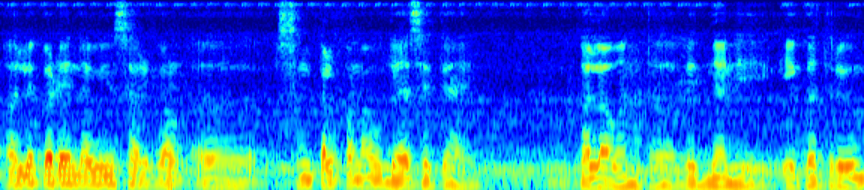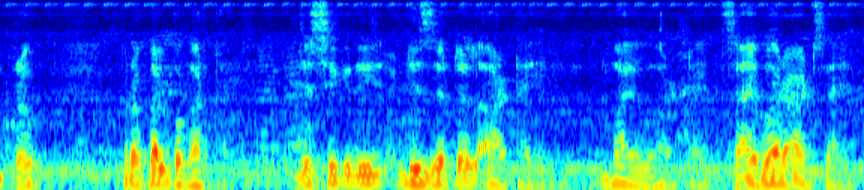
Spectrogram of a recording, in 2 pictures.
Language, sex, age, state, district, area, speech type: Marathi, male, 45-60, Maharashtra, Nagpur, urban, spontaneous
